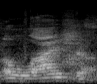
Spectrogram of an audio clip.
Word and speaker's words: Elisha: It's Elisha.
